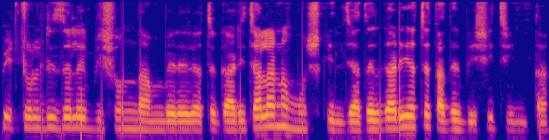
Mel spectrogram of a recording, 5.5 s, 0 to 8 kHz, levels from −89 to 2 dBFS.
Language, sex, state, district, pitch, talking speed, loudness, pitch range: Bengali, female, West Bengal, Kolkata, 155 Hz, 175 wpm, -22 LUFS, 145-180 Hz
